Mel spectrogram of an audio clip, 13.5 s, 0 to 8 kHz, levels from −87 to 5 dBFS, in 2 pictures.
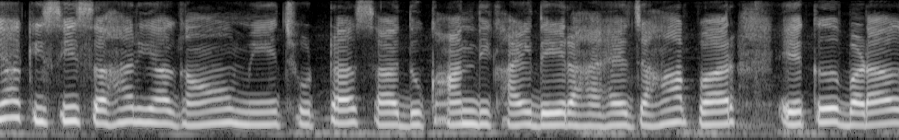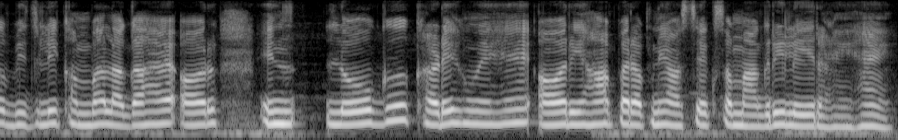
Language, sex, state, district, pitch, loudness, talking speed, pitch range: Hindi, female, Chhattisgarh, Korba, 235 Hz, -15 LUFS, 160 wpm, 225-250 Hz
